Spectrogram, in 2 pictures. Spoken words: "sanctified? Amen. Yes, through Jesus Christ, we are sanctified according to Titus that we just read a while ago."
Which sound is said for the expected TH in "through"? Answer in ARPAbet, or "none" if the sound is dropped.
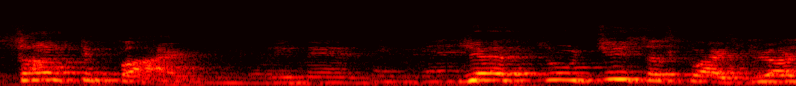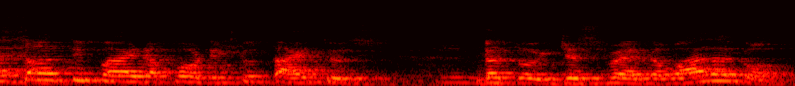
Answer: T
